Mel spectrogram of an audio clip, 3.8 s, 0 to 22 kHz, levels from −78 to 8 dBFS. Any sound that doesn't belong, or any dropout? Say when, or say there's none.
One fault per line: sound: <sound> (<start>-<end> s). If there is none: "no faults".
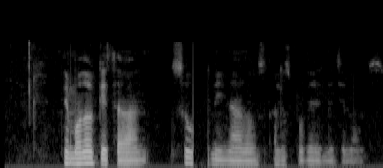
sound: dropout (1.9-2.1 s)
